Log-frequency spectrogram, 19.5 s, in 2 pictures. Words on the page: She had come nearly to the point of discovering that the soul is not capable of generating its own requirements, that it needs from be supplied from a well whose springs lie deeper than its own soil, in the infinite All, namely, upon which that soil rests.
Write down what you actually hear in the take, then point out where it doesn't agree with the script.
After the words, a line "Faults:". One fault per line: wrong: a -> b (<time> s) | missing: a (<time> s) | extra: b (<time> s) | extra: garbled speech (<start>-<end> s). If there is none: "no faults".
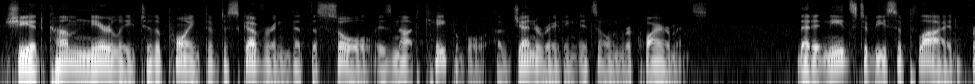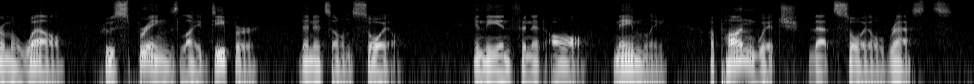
She had come nearly to the point of discovering that the soul is not capable of generating its own requirements, that it needs to be supplied from a well whose springs lie deeper than its own soil, in the infinite All, namely, upon which that soil rests.
Faults:
wrong: from -> to (8.6 s)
